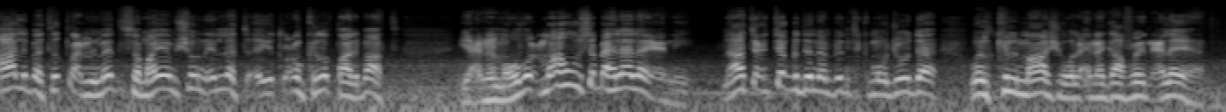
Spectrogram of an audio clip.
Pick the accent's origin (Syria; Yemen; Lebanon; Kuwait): Kuwait; احنا عندنا في الكويت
